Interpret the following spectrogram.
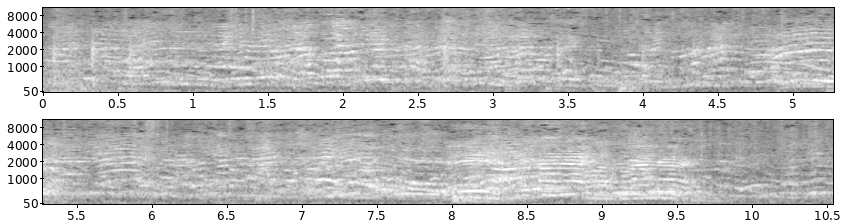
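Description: A crowd of children chattering and calling out at once, many voices overlapping, growing loudest near the end.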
